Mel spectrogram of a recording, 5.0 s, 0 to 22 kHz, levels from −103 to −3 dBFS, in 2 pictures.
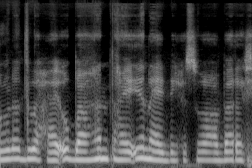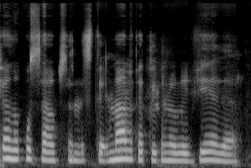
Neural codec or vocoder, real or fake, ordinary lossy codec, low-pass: codec, 44.1 kHz, 2.6 kbps, SNAC; fake; none; none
